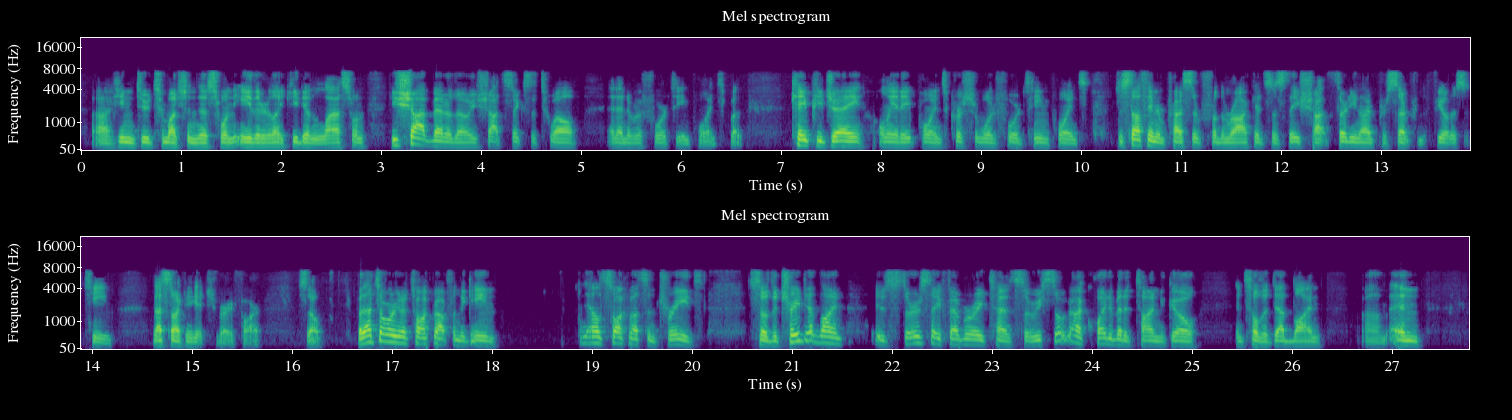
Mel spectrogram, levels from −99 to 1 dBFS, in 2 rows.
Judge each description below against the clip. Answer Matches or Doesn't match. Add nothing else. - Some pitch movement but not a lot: Matches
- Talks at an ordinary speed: Doesn't match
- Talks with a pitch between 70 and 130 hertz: Matches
